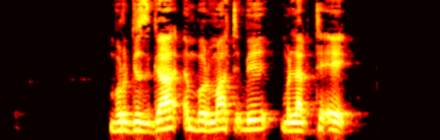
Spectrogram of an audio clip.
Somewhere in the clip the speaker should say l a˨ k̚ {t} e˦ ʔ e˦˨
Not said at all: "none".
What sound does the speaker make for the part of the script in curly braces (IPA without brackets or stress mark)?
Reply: t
